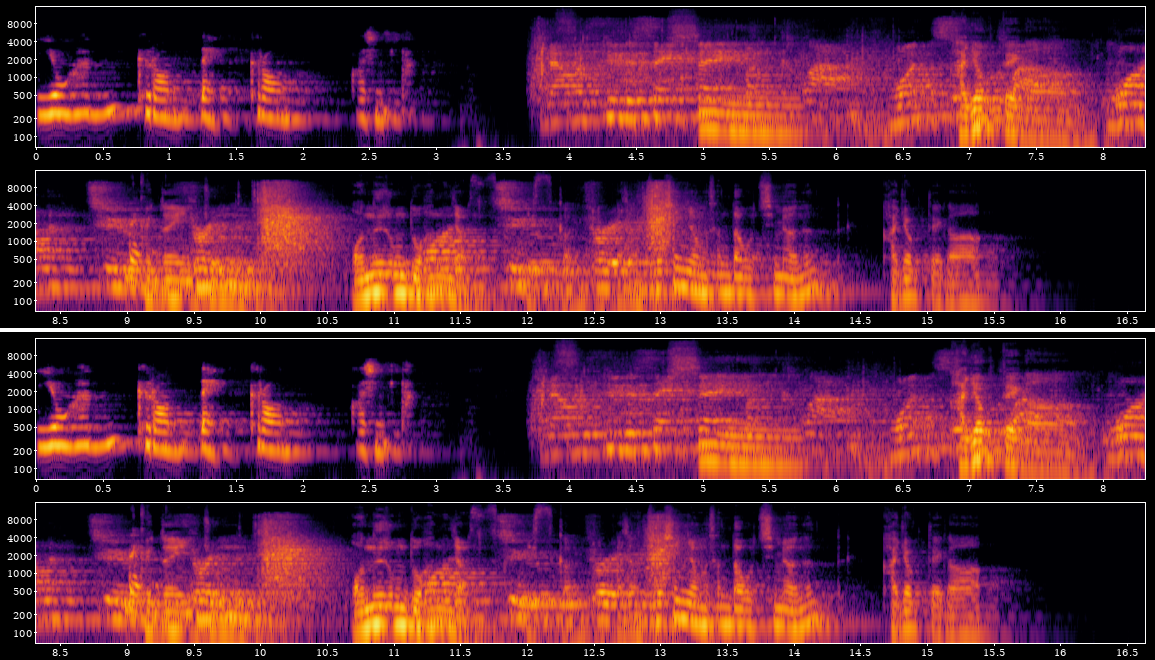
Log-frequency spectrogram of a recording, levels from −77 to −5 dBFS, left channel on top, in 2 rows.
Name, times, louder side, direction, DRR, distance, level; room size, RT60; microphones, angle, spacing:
voice 1, 0.0-2.0 2.4-2.8 9.0-9.1, right 2 dB, 65° right, 1.2 m, -24 dB
sound 1, 3.7-10.7 11.2-13.1, left 1 dB, 55° left, 2.4 m, -27 dB
voice 2, 4.7-5.8 6.8-8.0 9.1-10.0 10.7-11.7 12.0-14.4 14.7-15.4, right 1 dB, 5° right, 1.2 m, -25 dB
26.0 x 23.5 x 9.4 m
head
